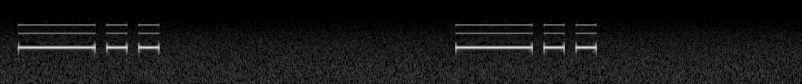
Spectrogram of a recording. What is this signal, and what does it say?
Beep code, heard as a piezo beeper, played twice, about 2150 Hz. 1 long, 2 short. In Award, IBM and AMI BIOS tables: video adapter failure.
